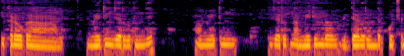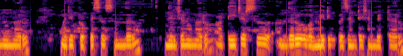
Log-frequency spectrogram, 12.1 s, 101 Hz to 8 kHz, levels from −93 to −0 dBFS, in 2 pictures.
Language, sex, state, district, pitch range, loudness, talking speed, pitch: Telugu, male, Telangana, Karimnagar, 115-130 Hz, -23 LUFS, 125 wpm, 120 Hz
